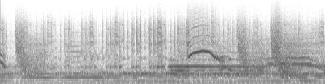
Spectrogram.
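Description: Cartoon background music, with a swooshing sound effect just after the start and another near the end as a character whizzes off.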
